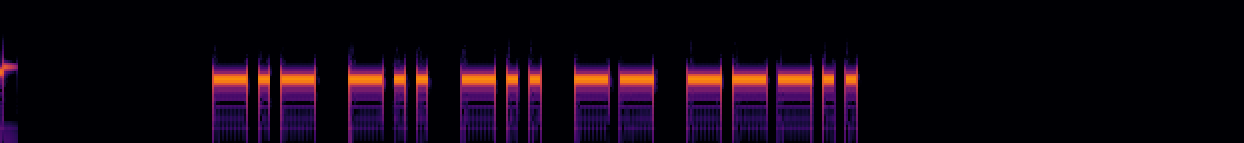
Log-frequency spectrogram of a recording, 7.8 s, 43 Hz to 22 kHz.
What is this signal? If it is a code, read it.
Morse code, heard as a keyed tone, about 17 wpm, 700 Hz. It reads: KDDM8
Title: Code Groups - 5 Letter:Numbers - 17wpm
